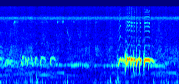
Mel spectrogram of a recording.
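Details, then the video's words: Brief zebra dove song for luring and provoking rival doves: a short run of soft coos, a pause, then one loud, rapid rattle of tonal notes. "Perkutut lokal gacor Sekali Putar Lawan Pasti Emosi Langsung Nyaut"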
